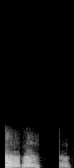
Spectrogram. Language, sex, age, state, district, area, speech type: Assamese, female, 45-60, Assam, Morigaon, rural, conversation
